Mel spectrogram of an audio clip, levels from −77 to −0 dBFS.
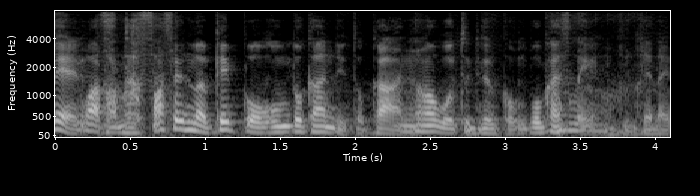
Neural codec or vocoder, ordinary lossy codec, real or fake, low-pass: codec, 16 kHz, 1 kbps, FunCodec, trained on LibriTTS, 50 frames a second; none; fake; none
